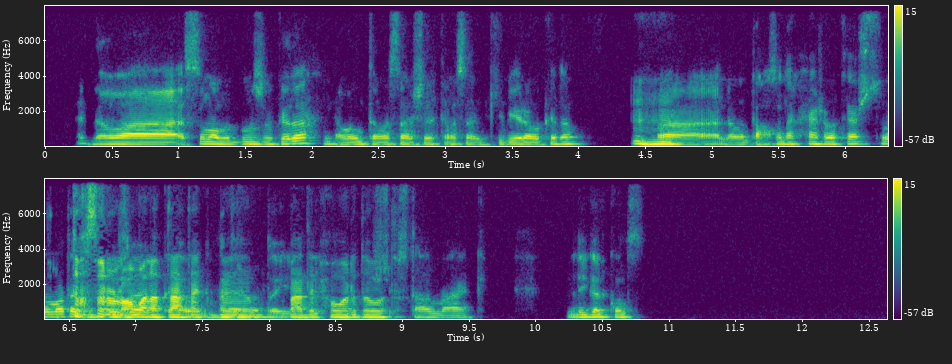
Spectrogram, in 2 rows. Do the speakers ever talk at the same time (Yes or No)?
Yes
